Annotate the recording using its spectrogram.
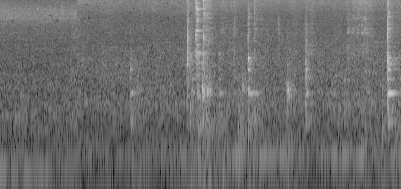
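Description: Wooden spatula knocking and scraping against the side of a metal pressure cooker while stirring masala: a run of short knocks and clicks starting about halfway through, the loudest near the end.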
